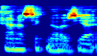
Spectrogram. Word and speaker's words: anosognosia: In fact, the research shows that we're dealing with a symptom called anosognosia. And if you want to pronounce it, here's what it looks like. Here's what it sounds like.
